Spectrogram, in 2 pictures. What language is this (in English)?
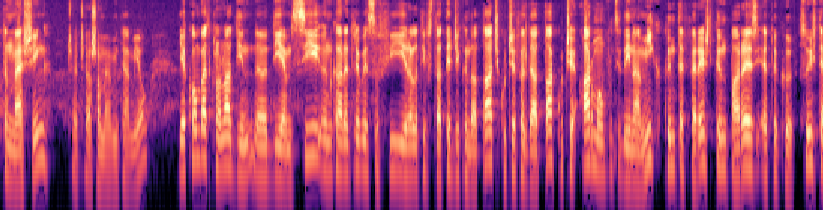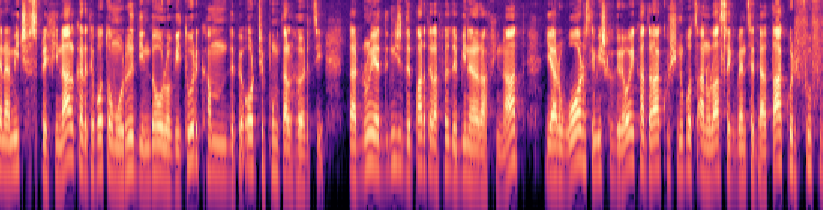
Romanian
